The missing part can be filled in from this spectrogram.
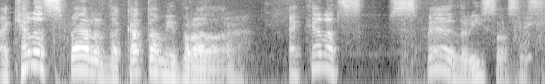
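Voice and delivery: poorly done attempt at a Scottish accent. Speaker complaining that starting again is too expensive, in a bad scottish accent. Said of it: "I think that was supposed to be a Scottish accent".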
